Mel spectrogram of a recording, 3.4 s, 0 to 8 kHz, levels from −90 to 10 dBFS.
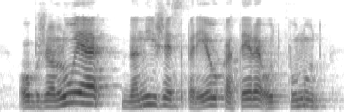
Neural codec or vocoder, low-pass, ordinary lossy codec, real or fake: codec, 16 kHz, 16 kbps, FreqCodec, larger model; none; none; fake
